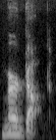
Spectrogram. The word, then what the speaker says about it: Murdaugh: only thing I want to say I'm uh Murdock as his name actually is pronounce all right now I want to talk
